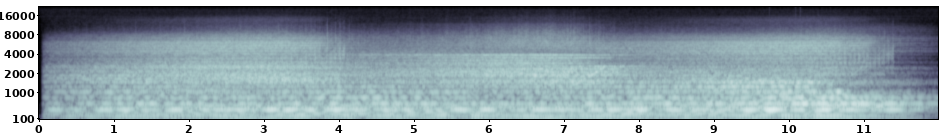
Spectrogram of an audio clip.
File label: Pad, Melodic Synth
